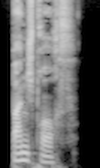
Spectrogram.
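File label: "Bannspruchs", German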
